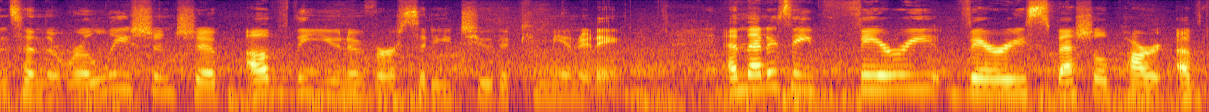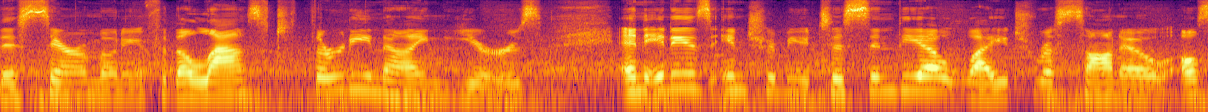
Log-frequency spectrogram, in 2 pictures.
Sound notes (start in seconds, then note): none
